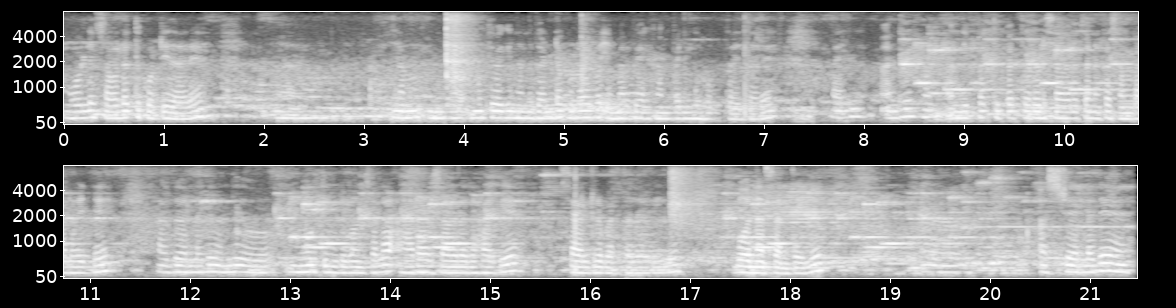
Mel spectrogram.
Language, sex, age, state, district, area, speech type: Kannada, female, 30-45, Karnataka, Dakshina Kannada, rural, spontaneous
